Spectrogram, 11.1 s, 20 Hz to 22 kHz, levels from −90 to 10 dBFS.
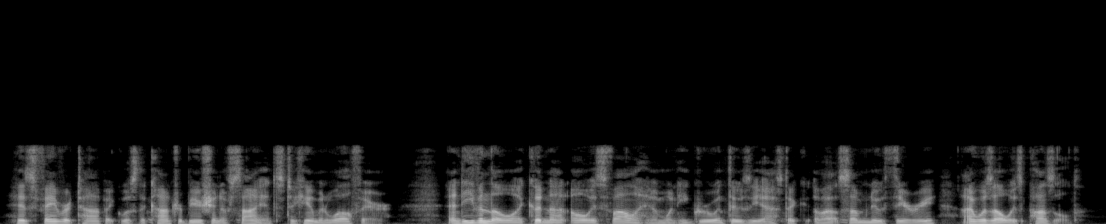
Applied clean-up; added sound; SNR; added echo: none; none; none; none.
